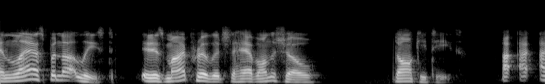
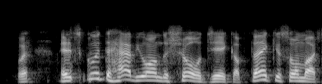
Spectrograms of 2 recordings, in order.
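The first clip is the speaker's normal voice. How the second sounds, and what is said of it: Weak put-on Irish accent. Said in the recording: “That's my best Irish accent. ... That, that's probably my French accent as well.”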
